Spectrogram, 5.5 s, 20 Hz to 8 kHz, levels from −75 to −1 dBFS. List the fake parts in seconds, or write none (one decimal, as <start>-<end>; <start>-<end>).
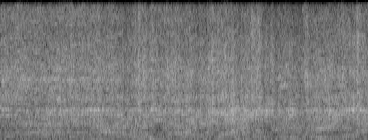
1.8-4.6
